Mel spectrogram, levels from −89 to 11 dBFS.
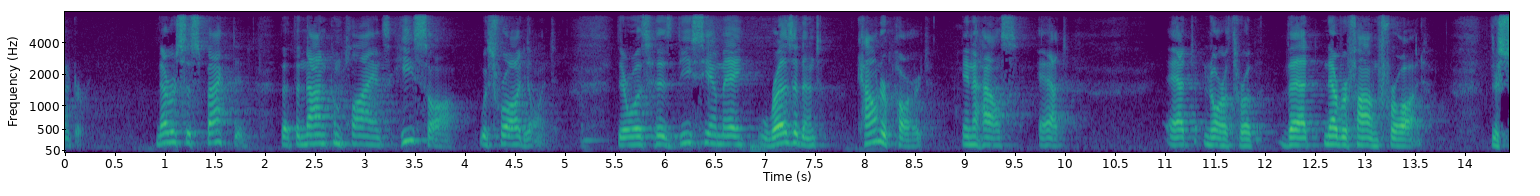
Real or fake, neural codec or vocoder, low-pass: real; none; 7.2 kHz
